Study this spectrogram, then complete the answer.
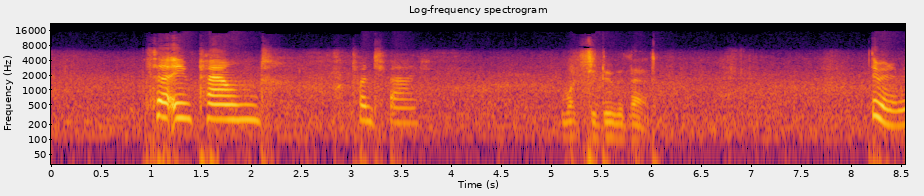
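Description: A young woman speaks softly and haltingly, close by.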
